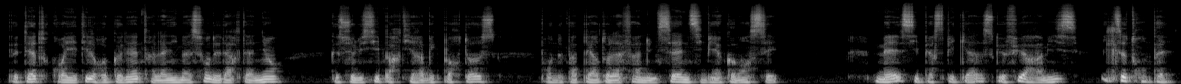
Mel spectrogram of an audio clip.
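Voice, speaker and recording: A man narrating a classic novel as an audiobook in a measured storytelling manner. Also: on the low side, mellow, slightly rough.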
